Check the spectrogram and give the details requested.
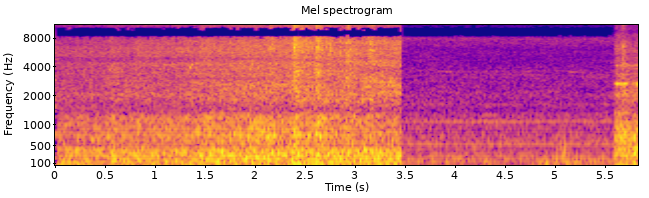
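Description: Series 381 limited express electric train running into a station, its wheels rumbling loudly on the rails. About three and a half seconds in it cuts abruptly to a much quieter steady hum with faint tones while the train stands at the platform.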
